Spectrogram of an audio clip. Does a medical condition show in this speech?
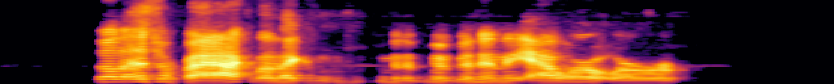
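Yes: Down syndrome; developmental disability.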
